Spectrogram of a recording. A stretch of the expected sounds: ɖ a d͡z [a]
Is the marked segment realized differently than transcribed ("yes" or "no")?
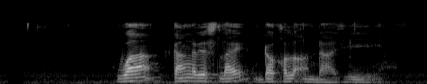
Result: yes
